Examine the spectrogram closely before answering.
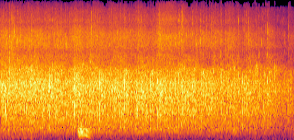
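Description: Sustained audience applause, a dense steady wash of many hands clapping at once, holding loud for several seconds before easing off slightly at the end. No one speaks over it.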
